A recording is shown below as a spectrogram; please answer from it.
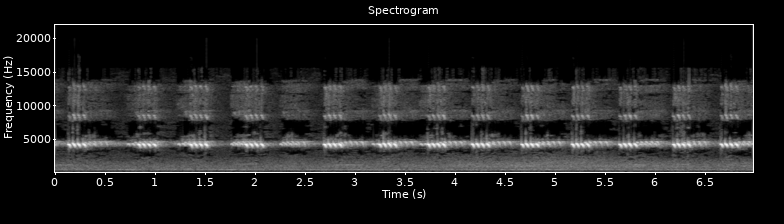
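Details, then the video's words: Cricket song of rhythmic high chirps, about two each second, every chirp a short rattle of pulses, sustained without pause over a quiet background hiss. "SOM DE GRILO"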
